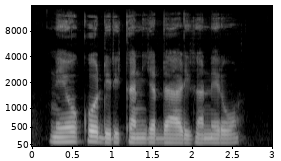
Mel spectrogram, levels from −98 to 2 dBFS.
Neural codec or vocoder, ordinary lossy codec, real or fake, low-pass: none; none; real; 14.4 kHz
